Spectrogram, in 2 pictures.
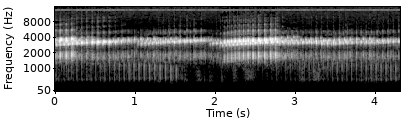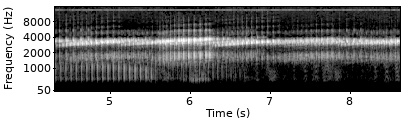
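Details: In spring dunes of Nebraska's Sandhills, frogs fill the dusk air around ponds with an unbroken high trilling chorus, intensifying in rasping pulsed swells around every three to four seconds.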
